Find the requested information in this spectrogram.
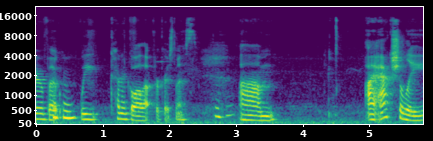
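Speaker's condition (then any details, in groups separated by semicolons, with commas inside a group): No condition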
